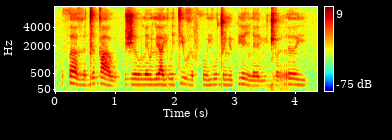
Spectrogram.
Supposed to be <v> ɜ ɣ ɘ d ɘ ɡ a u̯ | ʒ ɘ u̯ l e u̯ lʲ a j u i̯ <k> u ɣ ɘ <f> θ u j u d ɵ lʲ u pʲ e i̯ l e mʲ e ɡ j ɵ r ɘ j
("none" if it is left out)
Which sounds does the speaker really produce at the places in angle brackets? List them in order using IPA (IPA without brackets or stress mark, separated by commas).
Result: θ, tʲ, f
